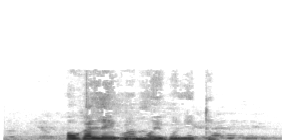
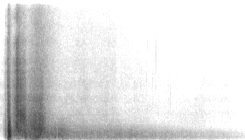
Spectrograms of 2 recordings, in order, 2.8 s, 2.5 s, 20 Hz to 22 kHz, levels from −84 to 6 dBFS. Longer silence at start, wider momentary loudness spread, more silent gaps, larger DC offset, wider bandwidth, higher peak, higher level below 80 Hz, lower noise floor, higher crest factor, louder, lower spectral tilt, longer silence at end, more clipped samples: first, 0.65 s vs 0.05 s; second, 19 LU vs 27 LU; neither; neither; second, 11 kHz vs over 20 kHz; about the same, -2 dBFS vs -2 dBFS; first, -58 dBFS vs -74 dBFS; second, -46 dBFS vs -62 dBFS; second, 16 dB vs 22 dB; about the same, -17 LUFS vs -17 LUFS; first, -8 dB/octave vs 1 dB/octave; second, 0.25 s vs 1.15 s; neither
